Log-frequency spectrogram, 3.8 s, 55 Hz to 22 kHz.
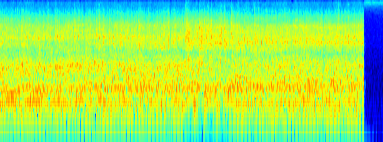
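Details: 1993 Toro Recycler II mower, Briggs engine, after fixing no-spark (bad ignition coils, damaged flywheel, parts swapped from another engine), mowing under load: steady even buzz, no misses or surging, then clean cut-off; healthy.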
